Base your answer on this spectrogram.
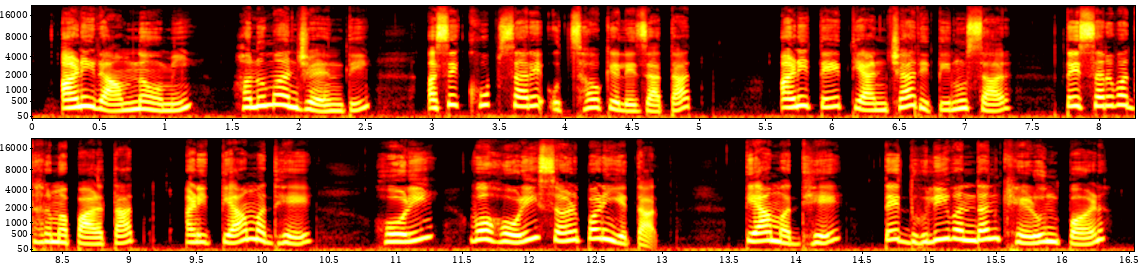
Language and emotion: Marathi, neutral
